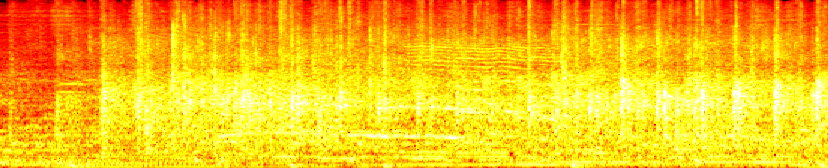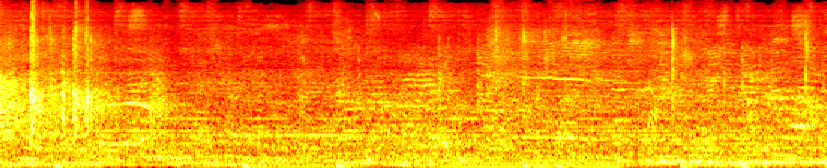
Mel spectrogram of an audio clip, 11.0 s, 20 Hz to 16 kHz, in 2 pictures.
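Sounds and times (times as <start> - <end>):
background music: 0.0 - 11.0
audience applause: 0.3 - 6.4.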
